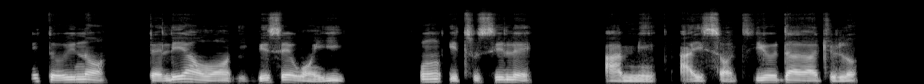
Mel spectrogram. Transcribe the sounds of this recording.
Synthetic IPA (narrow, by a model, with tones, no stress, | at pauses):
nĩ˦to˧ɾi˦nãː˦˨ | tɛ˨le˨˦a˦˨w̃ɔ̃˧i˨ɡ͡be˨˦sɛ˦˨wɔ̃˨ji˨˦ | fũ˦i˦˨tʰu˨˧˦si˦lɛ˦˨ | a˨mĩ˧ | a̰˨i˨sã˨tʰi˨˦jo˦da˦ɾa˦d͡ʒu˨˦lɔ˦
